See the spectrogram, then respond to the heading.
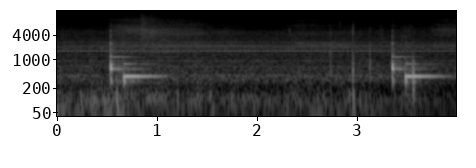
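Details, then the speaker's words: AQS-001 sensor plugged into a laptop by USB after its firmware was erased: a falling two-note chime repeats about three seconds apart in a quiet room as the device keeps disconnecting and reconnecting, with Device Manager constantly refreshing. "Now I'm going to connect it back. The laptop acknowledges it, but it keeps beeping at us."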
